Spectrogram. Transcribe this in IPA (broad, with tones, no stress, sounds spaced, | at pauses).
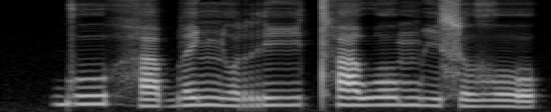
ɡ uː˦ h a˨ b ɛ˦ ɲ o˨ r iː˦ tʰ a˦ w o˦ m i˨ s ʊ˨ ɣ o˨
